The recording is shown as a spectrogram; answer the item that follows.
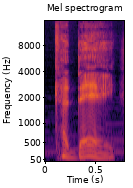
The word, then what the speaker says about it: cadet: The Scottish locals eventually altered the French pronunciation of cadets, which they would have called "caday", into the word caddy, giving us the term we still use today.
